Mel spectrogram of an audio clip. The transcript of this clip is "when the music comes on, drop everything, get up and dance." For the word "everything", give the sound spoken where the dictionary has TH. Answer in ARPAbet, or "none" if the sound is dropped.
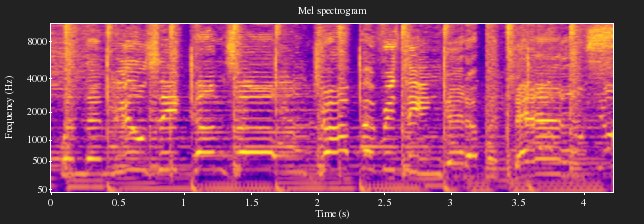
TH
